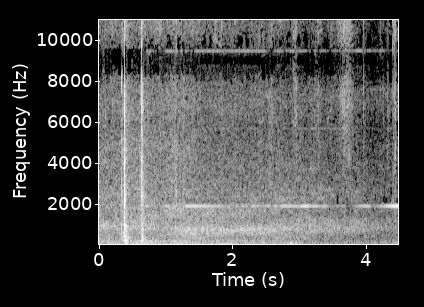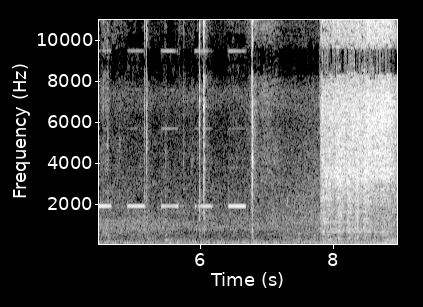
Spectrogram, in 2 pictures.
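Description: A Toyota Vios 1.5E sedan engine cranks and starts, then settles into a steady idle, heard close and alone with no talking.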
